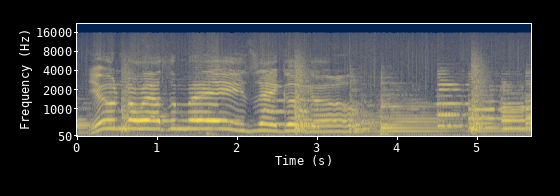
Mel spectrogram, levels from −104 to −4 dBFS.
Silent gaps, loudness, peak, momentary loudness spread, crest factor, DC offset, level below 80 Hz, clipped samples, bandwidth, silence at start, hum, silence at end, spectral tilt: none; -19 LUFS; -4 dBFS; 12 LU; 14 dB; 0.2%; -46 dBFS; under 0.1%; 15.5 kHz; 0 s; none; 0 s; -4.5 dB/octave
